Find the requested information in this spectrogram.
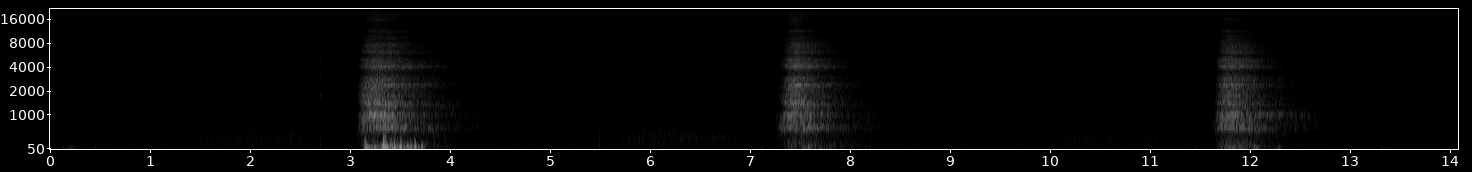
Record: {"exhalation_length": "14.1 s", "exhalation_amplitude": 3443, "exhalation_signal_mean_std_ratio": 0.27, "survey_phase": "beta (2021-08-13 to 2022-03-07)", "age": "45-64", "gender": "Female", "wearing_mask": "No", "symptom_none": true, "smoker_status": "Never smoked", "respiratory_condition_asthma": false, "respiratory_condition_other": false, "recruitment_source": "REACT", "submission_delay": "1 day", "covid_test_result": "Negative", "covid_test_method": "RT-qPCR"}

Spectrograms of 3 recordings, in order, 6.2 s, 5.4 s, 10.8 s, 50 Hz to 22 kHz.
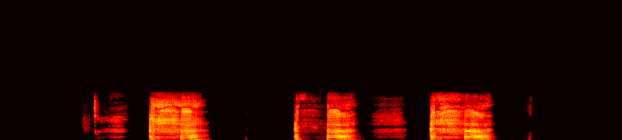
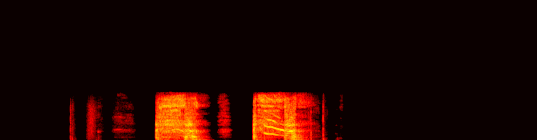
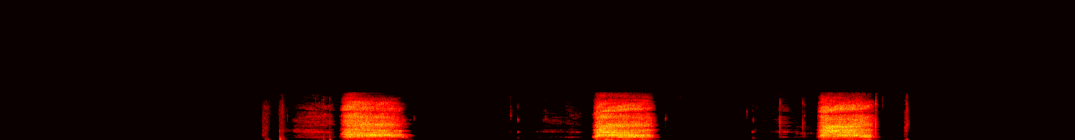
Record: {"three_cough_length": "6.2 s", "three_cough_amplitude": 29726, "three_cough_signal_mean_std_ratio": 0.4, "cough_length": "5.4 s", "cough_amplitude": 31759, "cough_signal_mean_std_ratio": 0.36, "exhalation_length": "10.8 s", "exhalation_amplitude": 28593, "exhalation_signal_mean_std_ratio": 0.33, "survey_phase": "alpha (2021-03-01 to 2021-08-12)", "age": "65+", "gender": "Male", "wearing_mask": "No", "symptom_none": true, "smoker_status": "Ex-smoker", "respiratory_condition_asthma": false, "respiratory_condition_other": false, "recruitment_source": "REACT", "submission_delay": "2 days", "covid_test_result": "Negative", "covid_test_method": "RT-qPCR"}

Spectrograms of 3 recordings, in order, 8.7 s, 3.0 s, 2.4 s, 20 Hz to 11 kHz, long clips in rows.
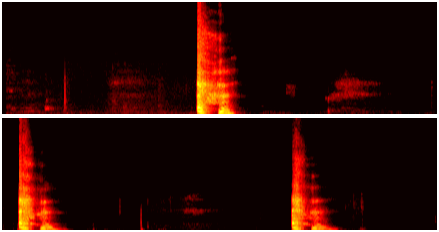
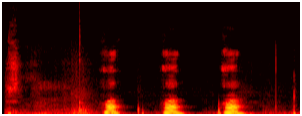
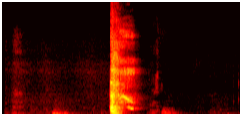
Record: {"three_cough_length": "8.7 s", "three_cough_amplitude": 32768, "three_cough_signal_mean_std_ratio": 0.2, "exhalation_length": "3.0 s", "exhalation_amplitude": 11451, "exhalation_signal_mean_std_ratio": 0.39, "cough_length": "2.4 s", "cough_amplitude": 32768, "cough_signal_mean_std_ratio": 0.21, "survey_phase": "beta (2021-08-13 to 2022-03-07)", "age": "45-64", "gender": "Female", "wearing_mask": "No", "symptom_none": true, "smoker_status": "Ex-smoker", "respiratory_condition_asthma": false, "respiratory_condition_other": false, "recruitment_source": "REACT", "submission_delay": "1 day", "covid_test_result": "Negative", "covid_test_method": "RT-qPCR"}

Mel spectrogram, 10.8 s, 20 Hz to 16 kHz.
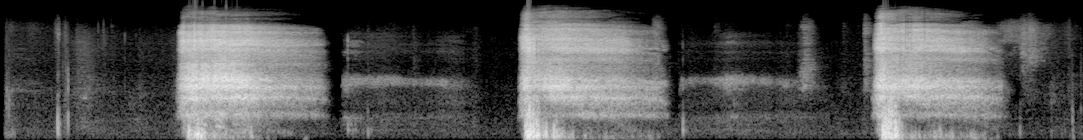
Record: {"exhalation_length": "10.8 s", "exhalation_amplitude": 32767, "exhalation_signal_mean_std_ratio": 0.39, "survey_phase": "beta (2021-08-13 to 2022-03-07)", "age": "18-44", "gender": "Female", "wearing_mask": "No", "symptom_cough_any": true, "symptom_new_continuous_cough": true, "symptom_shortness_of_breath": true, "symptom_sore_throat": true, "symptom_fatigue": true, "symptom_fever_high_temperature": true, "symptom_headache": true, "symptom_onset": "3 days", "smoker_status": "Never smoked", "respiratory_condition_asthma": false, "respiratory_condition_other": false, "recruitment_source": "Test and Trace", "submission_delay": "2 days", "covid_test_result": "Positive", "covid_test_method": "RT-qPCR", "covid_ct_value": 22.7, "covid_ct_gene": "ORF1ab gene"}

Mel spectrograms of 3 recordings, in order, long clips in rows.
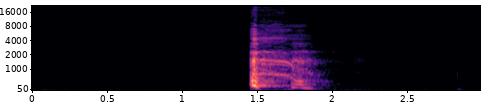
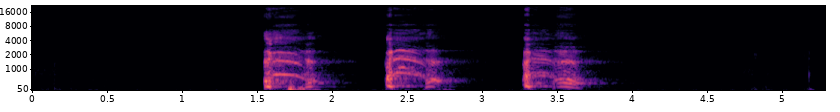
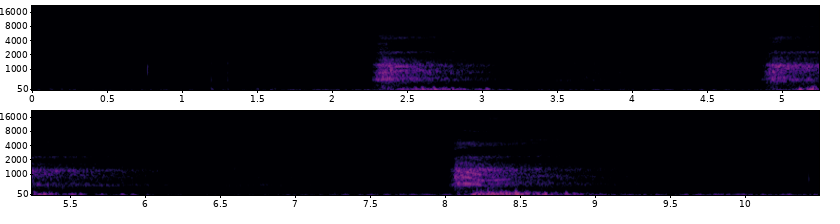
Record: {"cough_length": "3.0 s", "cough_amplitude": 13445, "cough_signal_mean_std_ratio": 0.22, "three_cough_length": "5.3 s", "three_cough_amplitude": 8940, "three_cough_signal_mean_std_ratio": 0.35, "exhalation_length": "10.5 s", "exhalation_amplitude": 512, "exhalation_signal_mean_std_ratio": 0.49, "survey_phase": "beta (2021-08-13 to 2022-03-07)", "age": "18-44", "gender": "Male", "wearing_mask": "No", "symptom_none": true, "smoker_status": "Never smoked", "respiratory_condition_asthma": false, "respiratory_condition_other": false, "recruitment_source": "REACT", "submission_delay": "4 days", "covid_test_result": "Negative", "covid_test_method": "RT-qPCR"}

